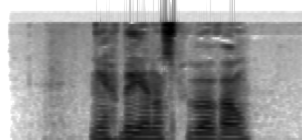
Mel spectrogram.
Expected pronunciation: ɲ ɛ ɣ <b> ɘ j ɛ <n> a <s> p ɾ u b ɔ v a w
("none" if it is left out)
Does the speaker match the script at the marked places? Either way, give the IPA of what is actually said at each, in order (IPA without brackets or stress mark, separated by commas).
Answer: b, n, s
